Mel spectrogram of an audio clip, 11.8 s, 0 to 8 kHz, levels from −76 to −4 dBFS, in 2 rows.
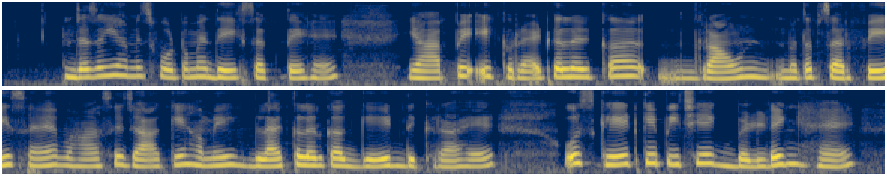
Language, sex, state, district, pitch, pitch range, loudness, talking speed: Hindi, female, Jharkhand, Jamtara, 225 Hz, 205-245 Hz, -17 LUFS, 195 wpm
